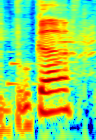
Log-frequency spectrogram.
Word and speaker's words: Bucha: How do you say Do you say Bucha, Hippie?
